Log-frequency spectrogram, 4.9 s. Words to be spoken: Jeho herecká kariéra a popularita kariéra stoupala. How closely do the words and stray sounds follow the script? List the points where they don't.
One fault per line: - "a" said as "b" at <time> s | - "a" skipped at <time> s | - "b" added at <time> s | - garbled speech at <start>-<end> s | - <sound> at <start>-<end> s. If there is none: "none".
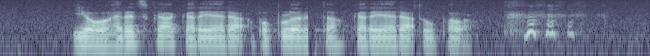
- dropout at 2.3-2.4 s
- laugh at 3.8-4.6 s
